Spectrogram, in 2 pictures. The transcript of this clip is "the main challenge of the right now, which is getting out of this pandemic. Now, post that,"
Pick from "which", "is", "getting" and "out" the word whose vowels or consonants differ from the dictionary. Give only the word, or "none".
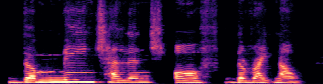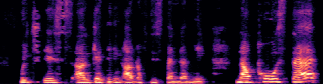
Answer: is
